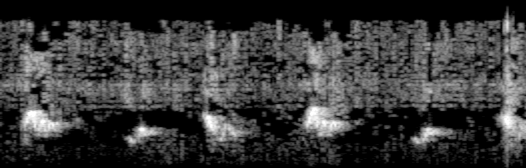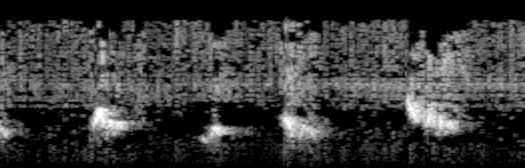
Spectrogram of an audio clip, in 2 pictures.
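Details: A Ruby-crowned Tanager (Tachyphonus coronatus) repeats about ten short, sharp chipping notes, one every half-second or so, alternating slightly higher and lower, over a steady high hiss.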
